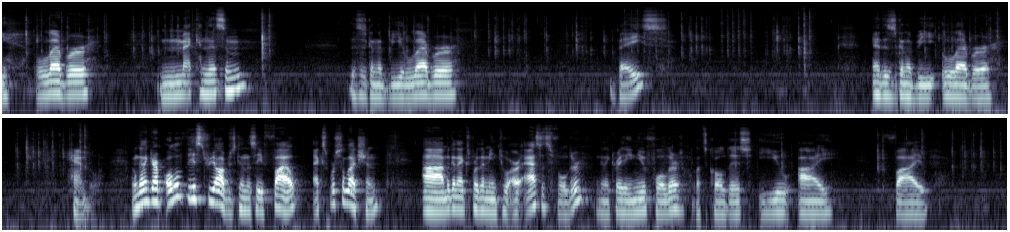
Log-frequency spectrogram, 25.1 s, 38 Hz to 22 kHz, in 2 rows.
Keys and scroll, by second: 0.2-2.8 typing, 3.1 Return, 4.3-10.0 typing, 11.2-13.8 typing, 21.6-22.1 typing, 23.3-25.1 typing.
